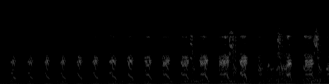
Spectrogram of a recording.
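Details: Chukar partridge of the hıngırmacı type, a decoy bird used for hunting, calling with a quick even series of clucking notes that speed up and grow louder and harsher toward the end.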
